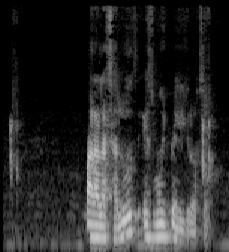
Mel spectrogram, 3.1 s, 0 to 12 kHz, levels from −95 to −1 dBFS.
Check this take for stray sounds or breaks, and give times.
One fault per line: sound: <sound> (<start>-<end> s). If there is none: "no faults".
no faults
